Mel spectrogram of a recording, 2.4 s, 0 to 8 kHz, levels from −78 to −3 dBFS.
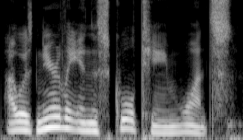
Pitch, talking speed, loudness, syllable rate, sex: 130 Hz, 195 wpm, -15 LUFS, 4.0 syllables/s, male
